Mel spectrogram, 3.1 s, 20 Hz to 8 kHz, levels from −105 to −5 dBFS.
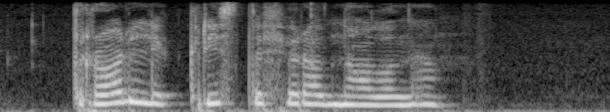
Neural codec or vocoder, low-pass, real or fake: vocoder, 44.1 kHz, 128 mel bands every 512 samples, BigVGAN v2; 7.2 kHz; fake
